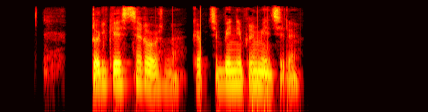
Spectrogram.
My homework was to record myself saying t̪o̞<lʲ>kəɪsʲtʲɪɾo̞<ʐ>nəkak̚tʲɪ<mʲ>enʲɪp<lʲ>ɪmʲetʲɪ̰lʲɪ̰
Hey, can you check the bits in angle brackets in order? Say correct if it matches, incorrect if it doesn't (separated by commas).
correct, correct, incorrect, incorrect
